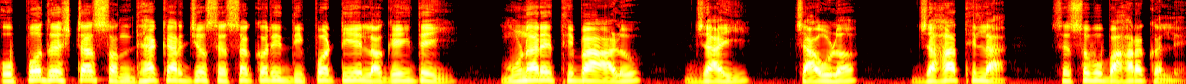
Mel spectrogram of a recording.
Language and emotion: Odia, neutral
